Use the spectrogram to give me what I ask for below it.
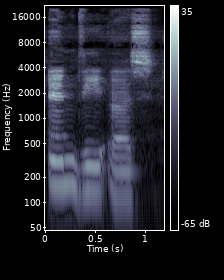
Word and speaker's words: envious: We're going to elide the consecutive vowel syllables in the word envious, right? So envious becomes envious. Envious.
